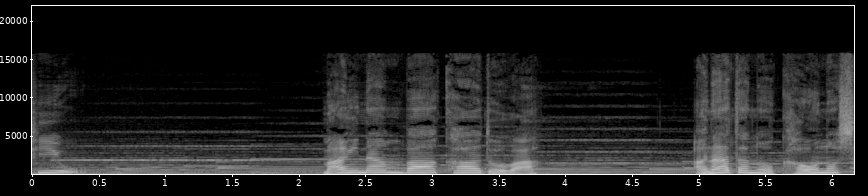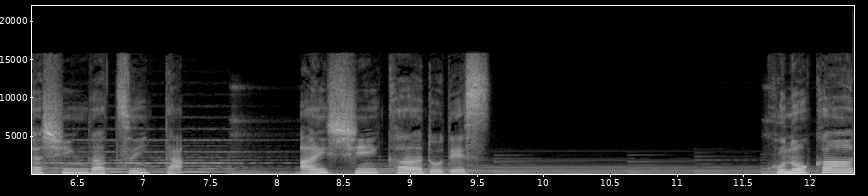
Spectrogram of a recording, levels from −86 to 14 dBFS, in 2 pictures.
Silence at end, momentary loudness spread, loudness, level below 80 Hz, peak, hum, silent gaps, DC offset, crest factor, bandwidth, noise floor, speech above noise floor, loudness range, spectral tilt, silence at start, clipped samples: 0 s; 22 LU; -18 LUFS; -50 dBFS; -4 dBFS; none; none; 0.2%; 16 dB; 16 kHz; -40 dBFS; 22 dB; 3 LU; -4 dB/octave; 0 s; under 0.1%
